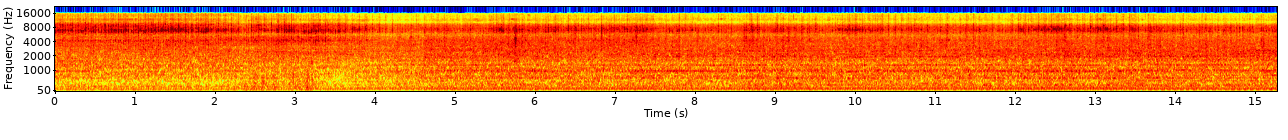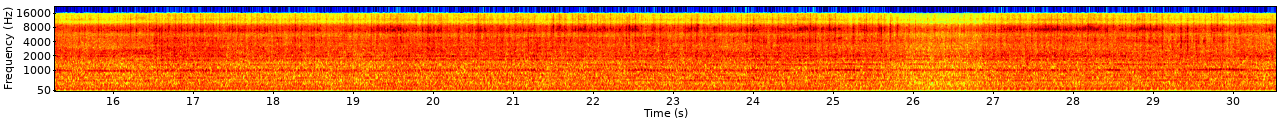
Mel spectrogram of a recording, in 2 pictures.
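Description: Ursus C-360's three-cylinder diesel engine running steadily under load while pulling a plough through the field, heard from the driver's seat. The level dips briefly near the end.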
